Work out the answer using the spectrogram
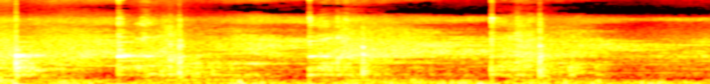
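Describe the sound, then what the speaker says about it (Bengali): A spatula stirs chopped onion and split green chilies in a pan for a snake gourd stir-fry, with a few sharp scrapes and clinks against the metal over a soft background sizzle. "পেঁয়াজ কুচি ও কাঁচামরিচ দুই ভাগ করে কেটে রাখা চুন্নির সাহায্যে দুই মিনিট এভাবে নাড়াচাড়া করতে হবে"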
